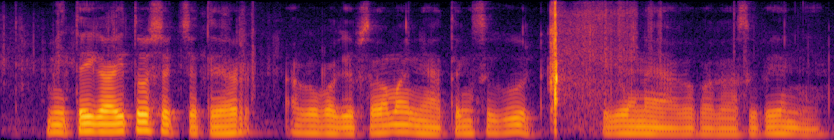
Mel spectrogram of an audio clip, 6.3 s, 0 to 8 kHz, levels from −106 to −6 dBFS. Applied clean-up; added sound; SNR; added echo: none; Fire; 9 dB; none.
